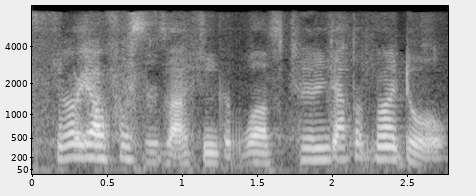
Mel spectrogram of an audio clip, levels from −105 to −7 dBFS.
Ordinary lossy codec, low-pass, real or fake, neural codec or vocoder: AAC, 32 kbps; 7.2 kHz; fake; codec, 16 kHz in and 24 kHz out, 0.6 kbps, FireRedTTS-2 codec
